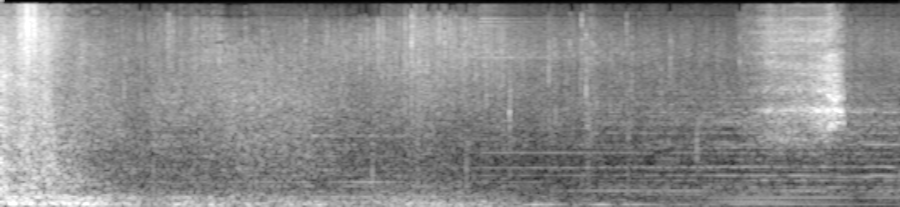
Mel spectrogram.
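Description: The Incendio fire spell ignites dry vines in Hogwarts Legacy: a loud, rumbling burst of flame flares up at once, then fades into a softer crackling burn, with a low tonal hum and a faint shimmer near the end.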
